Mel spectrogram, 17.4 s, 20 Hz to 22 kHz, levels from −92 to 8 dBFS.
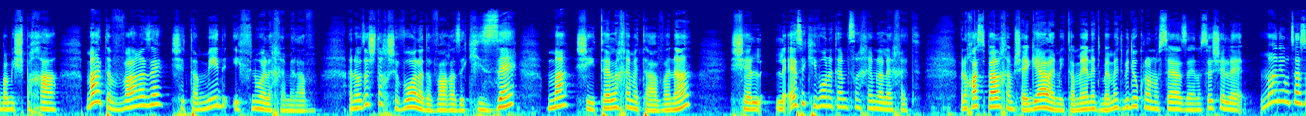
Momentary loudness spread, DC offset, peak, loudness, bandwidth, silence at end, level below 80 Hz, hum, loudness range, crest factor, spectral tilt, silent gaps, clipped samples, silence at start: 12 LU; under 0.1%; -2 dBFS; -24 LUFS; 16.5 kHz; 0 s; -38 dBFS; none; 5 LU; 22 dB; -4.5 dB/octave; none; under 0.1%; 0 s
